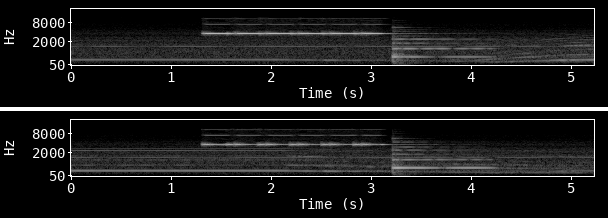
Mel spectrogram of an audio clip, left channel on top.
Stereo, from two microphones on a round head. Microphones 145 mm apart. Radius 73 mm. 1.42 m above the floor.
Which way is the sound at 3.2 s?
20° right (ahead or behind).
